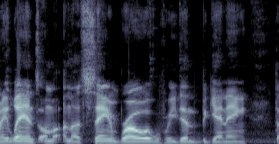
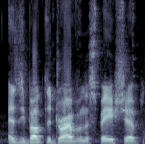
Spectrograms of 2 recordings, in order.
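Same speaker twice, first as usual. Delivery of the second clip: ordinary delivery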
